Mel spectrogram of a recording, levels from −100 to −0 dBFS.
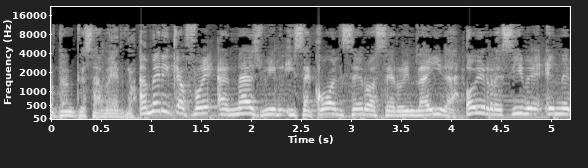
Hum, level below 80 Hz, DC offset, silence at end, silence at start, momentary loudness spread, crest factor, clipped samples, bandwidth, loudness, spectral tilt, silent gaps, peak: none; -34 dBFS; under 0.1%; 0 s; 0 s; 3 LU; 12 dB; under 0.1%; 12 kHz; -12 LUFS; -4.5 dB/octave; none; 0 dBFS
